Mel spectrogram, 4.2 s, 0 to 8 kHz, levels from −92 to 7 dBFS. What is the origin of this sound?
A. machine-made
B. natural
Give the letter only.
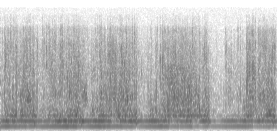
B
